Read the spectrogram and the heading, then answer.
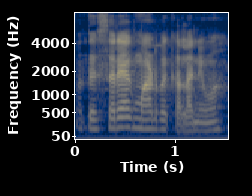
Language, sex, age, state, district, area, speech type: Kannada, female, 45-60, Karnataka, Chikkaballapur, rural, spontaneous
